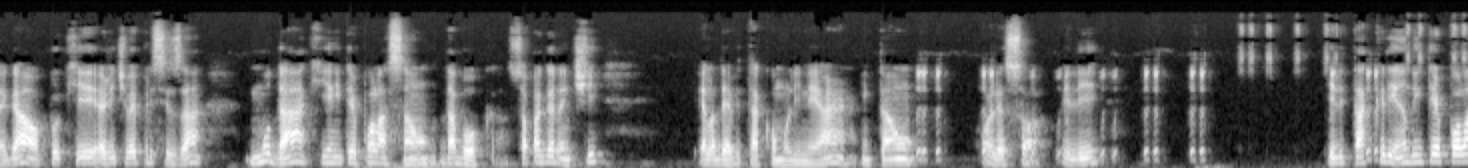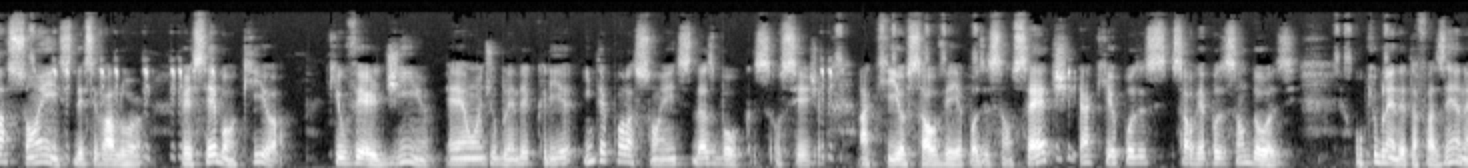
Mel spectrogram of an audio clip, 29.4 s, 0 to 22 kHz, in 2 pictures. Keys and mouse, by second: 1.0 click, 4.3-7.2 drag, 9.0-16.5 drag, 22.8-24.5 drag, 25.0 click, 27.9 click.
